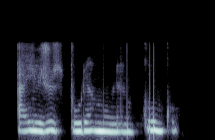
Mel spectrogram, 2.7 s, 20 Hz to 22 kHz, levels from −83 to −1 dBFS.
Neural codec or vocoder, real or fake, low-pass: codec, 24 kHz, 0.9 kbps, WavTokenizer, medium speech release version 1; fake; 7.2 kHz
